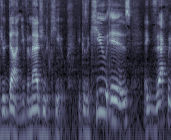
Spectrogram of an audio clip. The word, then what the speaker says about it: queue: next data structure the cues about qu eue and pronounced well just the first letter so the cue is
